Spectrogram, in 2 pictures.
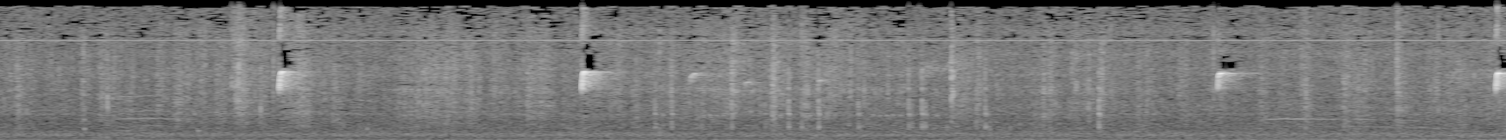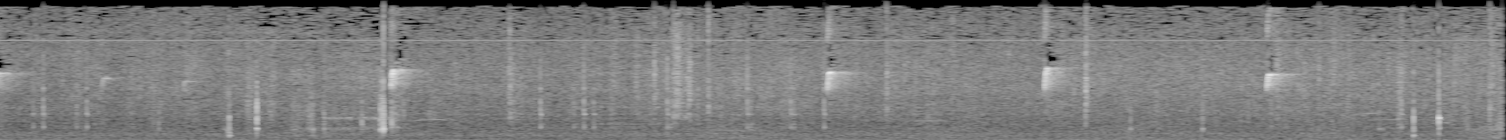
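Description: Outdoor ambience: a steady low hum with short, sharp, high-pitched chips every second or two, and a few brief soft clicks.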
